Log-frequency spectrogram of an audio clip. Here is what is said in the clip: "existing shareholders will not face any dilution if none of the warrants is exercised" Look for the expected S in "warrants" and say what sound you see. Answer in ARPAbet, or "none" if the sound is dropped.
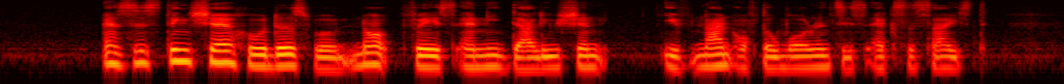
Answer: S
